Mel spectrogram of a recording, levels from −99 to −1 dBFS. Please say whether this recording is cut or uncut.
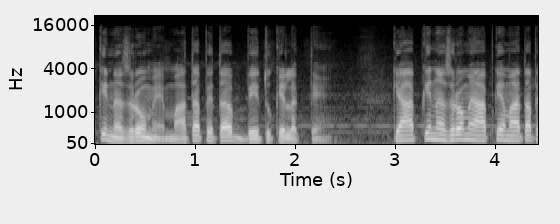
cut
